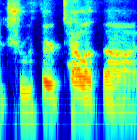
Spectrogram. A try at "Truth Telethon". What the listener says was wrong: Telethon, truth. You put an ER in the end. It's the Truth Telethon.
